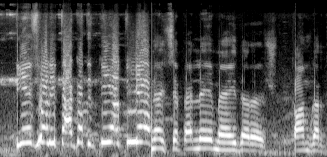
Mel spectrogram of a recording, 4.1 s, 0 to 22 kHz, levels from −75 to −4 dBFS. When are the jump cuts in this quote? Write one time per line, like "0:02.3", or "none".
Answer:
0:01.9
